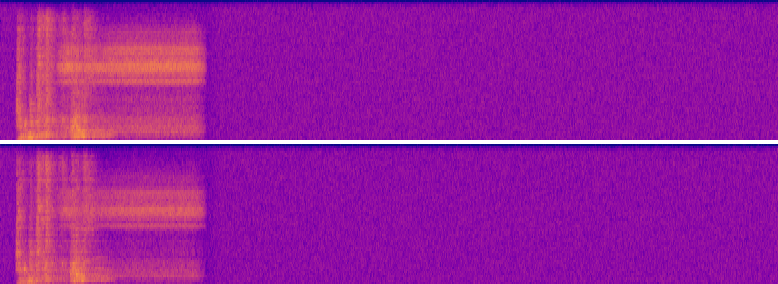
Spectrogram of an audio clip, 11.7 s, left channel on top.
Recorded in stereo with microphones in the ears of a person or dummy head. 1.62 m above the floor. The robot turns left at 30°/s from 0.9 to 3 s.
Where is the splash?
40° right (ahead or behind), 1.7 m; by 1.7 s 15° right (ahead or behind), 1.7 m.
